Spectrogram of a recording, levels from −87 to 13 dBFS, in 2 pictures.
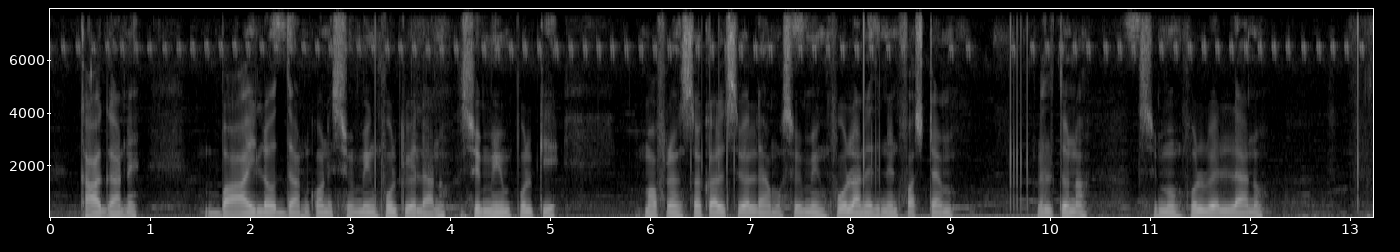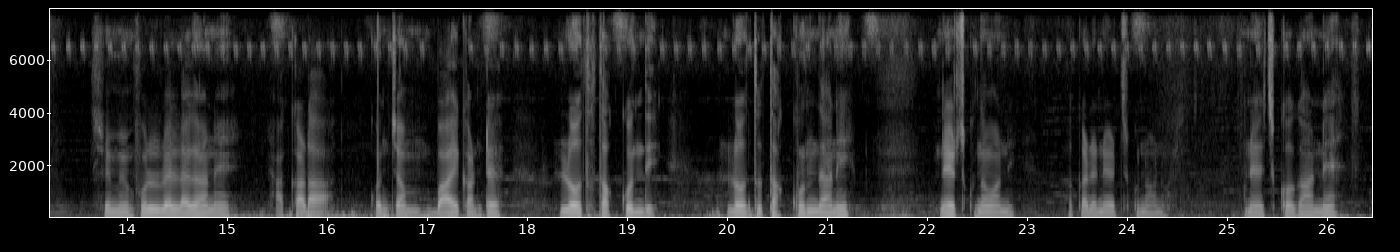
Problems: none marked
